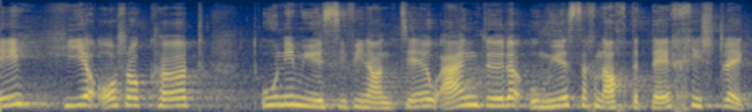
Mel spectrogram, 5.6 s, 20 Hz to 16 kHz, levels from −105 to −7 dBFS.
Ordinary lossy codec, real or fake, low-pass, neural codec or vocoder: none; real; 14.4 kHz; none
